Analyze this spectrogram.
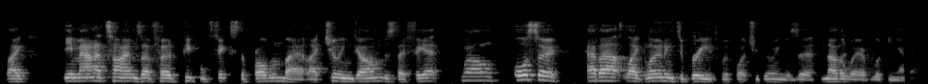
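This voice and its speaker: Rambling, slightly high-voiced man teaching. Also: fairly bright tone. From Australia or New Zealand. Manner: rambling, many "like" fillers, frequent throat clearing. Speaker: combat instructor. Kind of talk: casual virtual class talk. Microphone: video call.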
